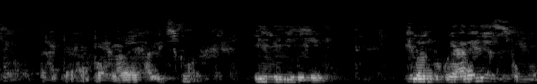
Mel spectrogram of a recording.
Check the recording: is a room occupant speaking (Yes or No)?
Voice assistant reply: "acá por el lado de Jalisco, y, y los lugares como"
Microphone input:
No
